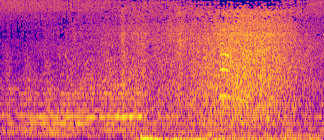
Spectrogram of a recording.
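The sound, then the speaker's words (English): Sea waves wash steadily onto a shore in Gaza at sunrise under a soft, cool sea-breeze hiss, with boats moving up and down and one fuller wave surging in partway through. A faint low hum lingers in the opening seconds. “Boats are moving up and down in the cool sea breeze.”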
